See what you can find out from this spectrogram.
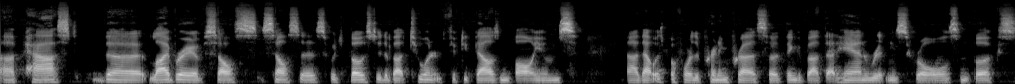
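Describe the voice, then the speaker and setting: Soft-spoken and monotone, a man with a fairly low pitch talks with flat intonation in a dry, close sound with no echo. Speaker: pastor. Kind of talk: informal teaching on location. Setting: outdoors at ancient ruins. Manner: hesitant, many fillers.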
